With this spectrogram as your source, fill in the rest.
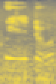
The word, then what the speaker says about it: skidor: Stavas det skidor fast det heter skidor? Ja. Skedjudet, det får ni lära er i skolan sen. Men sjuk är också ett skedjud, men det stavas SJ. Sjuk och skidor uttalas ju samma.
